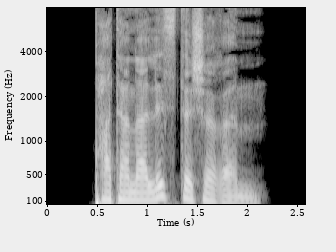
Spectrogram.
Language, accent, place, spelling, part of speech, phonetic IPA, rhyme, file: German, Germany, Berlin, paternalistischerem, adjective, [patɛʁnaˈlɪstɪʃəʁəm], -ɪstɪʃəʁəm, De-paternalistischerem.ogg
- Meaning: strong dative masculine/neuter singular comparative degree of paternalistisch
